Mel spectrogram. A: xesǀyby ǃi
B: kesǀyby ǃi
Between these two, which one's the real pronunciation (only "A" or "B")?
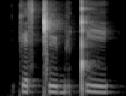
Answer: B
